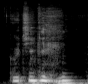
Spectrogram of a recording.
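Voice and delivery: hammed-up sad version of a rap hook; mock sad. Shown as a demonstration. Showing co-host it works as a sad song, mock sad. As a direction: sing the hook as if heartbroken, for laughs. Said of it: "think about it as a sad song".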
